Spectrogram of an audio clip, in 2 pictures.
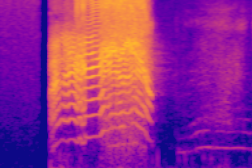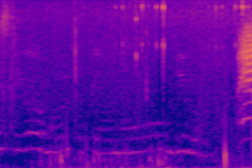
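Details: Cat voice used to scare off rats: one loud, bright, high meow lasting about a second, then a quieter low droning sound and faint background noise, with a short burst at the end.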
